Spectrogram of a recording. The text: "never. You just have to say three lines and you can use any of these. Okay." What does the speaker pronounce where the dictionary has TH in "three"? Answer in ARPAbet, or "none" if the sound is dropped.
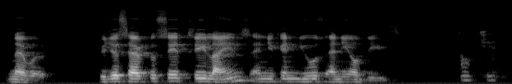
T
